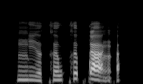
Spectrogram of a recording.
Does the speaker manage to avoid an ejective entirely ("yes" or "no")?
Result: yes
